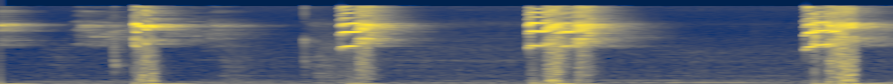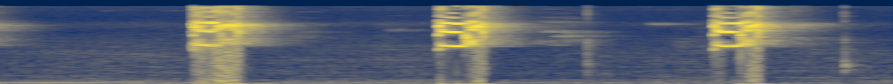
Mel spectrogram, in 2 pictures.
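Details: Lovebird kept as a lure for other lovebirds, giving single loud, harsh, high squawks roughly every one to one and a half seconds, seven in all.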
